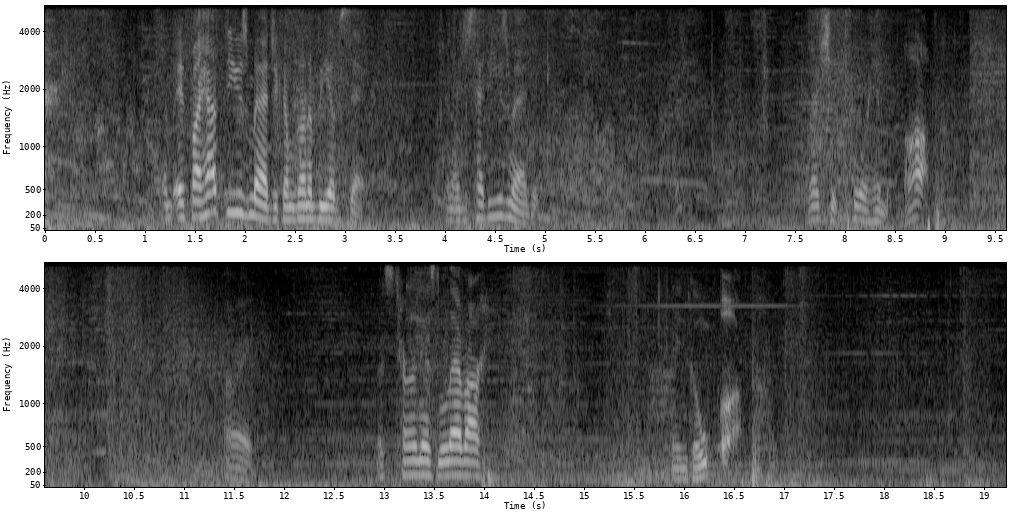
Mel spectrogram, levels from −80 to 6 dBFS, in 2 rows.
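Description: No technical faults can be heard in this audio. Nothing in the signal breaks, drops out or shifts at any point along the way.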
